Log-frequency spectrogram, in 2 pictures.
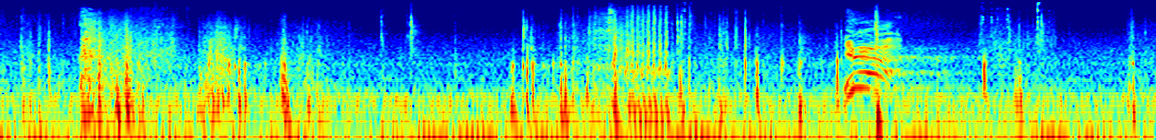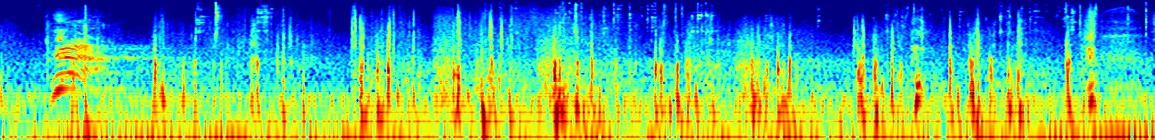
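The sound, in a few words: horse hooves clip-clopping in Shadow of the Colossus video game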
